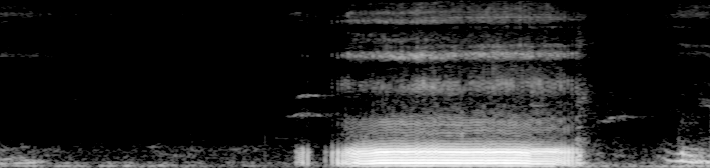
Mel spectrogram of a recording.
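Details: Dog named Cola snoring indoors: one long, loud, buzzy snore lasting about two seconds in the middle, with quiet breathing before and after.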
